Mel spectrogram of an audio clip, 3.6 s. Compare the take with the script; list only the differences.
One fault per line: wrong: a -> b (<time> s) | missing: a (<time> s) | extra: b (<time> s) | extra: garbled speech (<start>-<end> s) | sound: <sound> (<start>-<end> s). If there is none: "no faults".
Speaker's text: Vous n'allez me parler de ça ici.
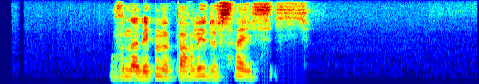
no faults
